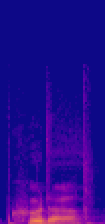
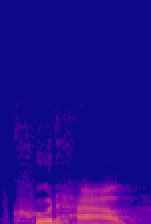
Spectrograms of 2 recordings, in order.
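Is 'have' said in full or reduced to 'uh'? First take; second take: reduced; full. First: The word 'have' is reduced to 'uh'. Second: The word 'have' is said in full. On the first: "we'll reduce that simply to the schwa sound" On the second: "instead of us saying could have"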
